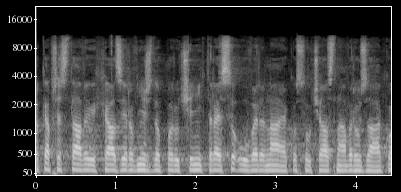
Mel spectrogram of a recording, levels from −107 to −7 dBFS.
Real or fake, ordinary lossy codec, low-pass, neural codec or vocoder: real; AAC, 48 kbps; 10.8 kHz; none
